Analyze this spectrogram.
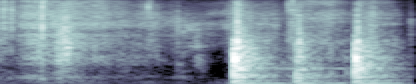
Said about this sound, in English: Before he enters, there is a knocking at the door.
